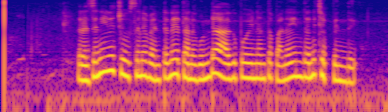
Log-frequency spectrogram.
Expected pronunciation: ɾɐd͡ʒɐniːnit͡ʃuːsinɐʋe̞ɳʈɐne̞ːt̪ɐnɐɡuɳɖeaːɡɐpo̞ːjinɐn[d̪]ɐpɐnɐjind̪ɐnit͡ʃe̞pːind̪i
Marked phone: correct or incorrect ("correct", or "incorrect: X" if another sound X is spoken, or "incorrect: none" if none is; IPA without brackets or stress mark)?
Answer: incorrect: t̪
